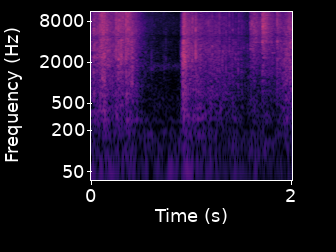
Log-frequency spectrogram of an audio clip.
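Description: Thin plastic mailer bag crinkling and rustling under the hands as a packaged pair of jeans is pushed into it and pressed flat, starting up suddenly about a second in.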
